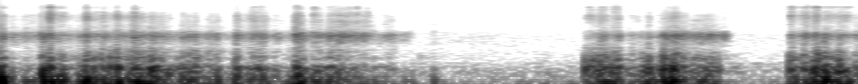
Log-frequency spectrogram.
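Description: A pink plastic spatula pokes, stirs and scrapes through coarse pink Himalayan rock salt crystals in a small clear glass cup. Dense, crunchy, gritty scraping comes in bursts, with a heavy low rumble and a bright grainy hiss. The bursts are broken by two quiet pauses before the scraping resumes.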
